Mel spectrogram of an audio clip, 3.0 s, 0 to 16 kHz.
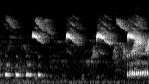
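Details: Chinese hwamei during its moult, October 2015, giving a series of clear descending whistles about every half second, with faint low pulsed notes early on.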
